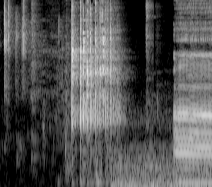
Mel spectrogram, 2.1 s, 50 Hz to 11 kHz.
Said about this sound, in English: The dice not with you today? No, a 10 and an 8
